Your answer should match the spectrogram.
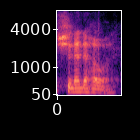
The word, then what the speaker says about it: Shenandoah: Shenandoah High School. That's the proper pronunciation, right? Close. Shenandoah.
